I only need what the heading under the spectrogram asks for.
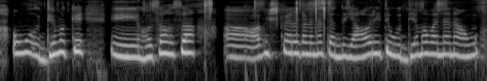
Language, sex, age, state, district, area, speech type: Kannada, female, 18-30, Karnataka, Shimoga, rural, spontaneous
